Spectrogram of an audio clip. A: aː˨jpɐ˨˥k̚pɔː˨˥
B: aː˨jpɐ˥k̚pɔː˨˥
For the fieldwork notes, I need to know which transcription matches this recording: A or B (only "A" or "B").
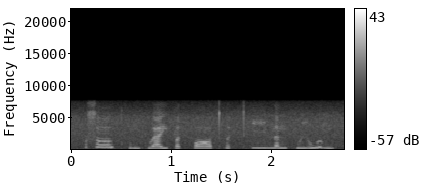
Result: A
